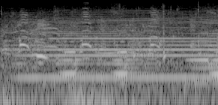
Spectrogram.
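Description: Greylag geese give loud, nasal honks in a brief burst of repeated calls, close and clear against a faint background.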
